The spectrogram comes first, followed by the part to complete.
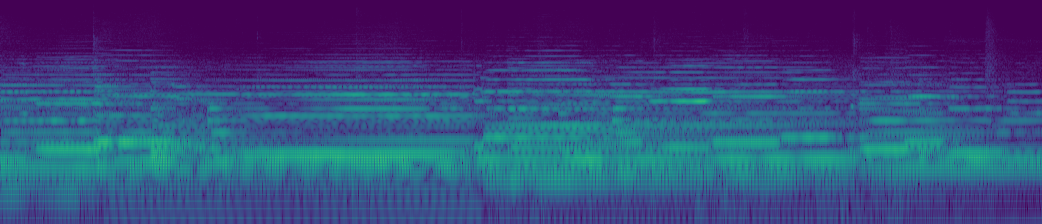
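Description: Clarinet ensemble, with bass clarinets, playing a piece in several parts: sustained chords that change about every few seconds, over a low bass note held through the first half.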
